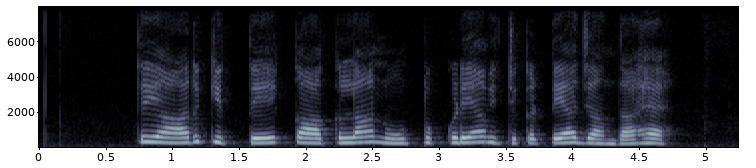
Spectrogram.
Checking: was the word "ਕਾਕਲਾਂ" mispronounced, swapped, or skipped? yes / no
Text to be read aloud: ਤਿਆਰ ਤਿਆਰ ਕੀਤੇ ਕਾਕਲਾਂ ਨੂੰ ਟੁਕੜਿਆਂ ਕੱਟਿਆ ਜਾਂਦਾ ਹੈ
no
